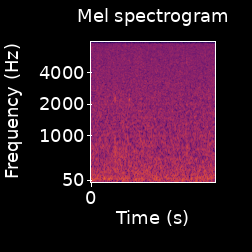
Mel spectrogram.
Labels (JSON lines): {"label": "ambient", "recorder": "HydroMoth"}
